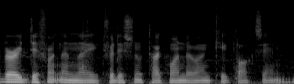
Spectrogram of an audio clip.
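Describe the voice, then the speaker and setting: This man has a very deep, low pitch and an English accent. He speaks at a very fast pace. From England. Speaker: martial arts film actor. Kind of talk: interview. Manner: casual, conversational with fillers.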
